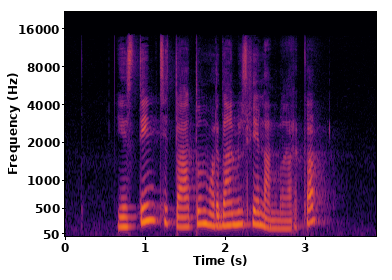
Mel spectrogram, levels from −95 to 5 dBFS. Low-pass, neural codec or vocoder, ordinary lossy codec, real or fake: 14.4 kHz; codec, 32 kHz, 1.9 kbps, SNAC; MP3, 96 kbps; fake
